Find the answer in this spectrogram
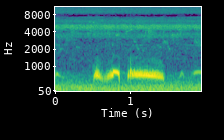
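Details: Spotted dove, used as a lure bird for trapping, giving a soft low coo: a short two-part note followed by a longer sustained coo, with a faint steady hum in the background.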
